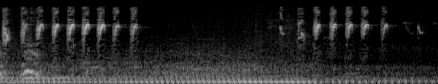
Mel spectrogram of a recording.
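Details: Caged sunbird kept in a collection, singing in a lively way: a fast series of sharp, high chirps about five a second, pausing and then starting again, over a steady low hum.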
